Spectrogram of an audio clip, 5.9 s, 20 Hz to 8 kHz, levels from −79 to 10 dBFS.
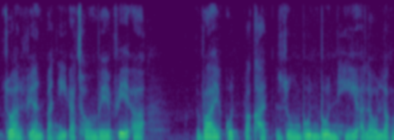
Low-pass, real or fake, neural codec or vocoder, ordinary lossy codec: none; real; none; none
